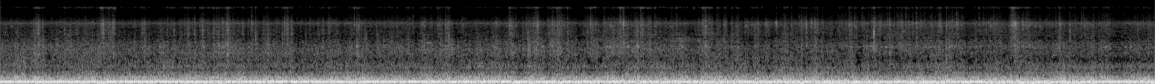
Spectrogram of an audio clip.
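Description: Turboprop airliner's engines and propellers heard from inside the cabin: a loud, steady low drone as the plane rolls along the runway.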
